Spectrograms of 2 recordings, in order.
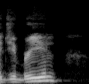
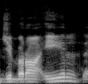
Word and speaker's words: Jibreel: You can say Jibreel or Jibra'il, and there are many other ways to pronounce this word likewise.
